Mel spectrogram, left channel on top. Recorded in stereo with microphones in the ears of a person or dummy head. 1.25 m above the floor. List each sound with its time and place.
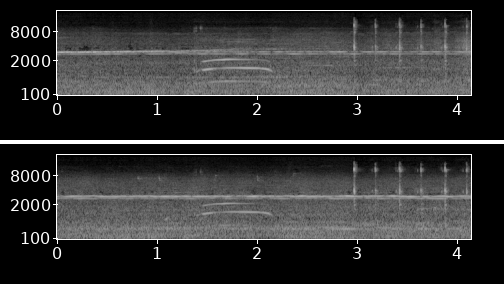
1.4 s a cat meowing: 20° left (ahead or behind)
3.0 s ticking: 10° right (ahead or behind)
